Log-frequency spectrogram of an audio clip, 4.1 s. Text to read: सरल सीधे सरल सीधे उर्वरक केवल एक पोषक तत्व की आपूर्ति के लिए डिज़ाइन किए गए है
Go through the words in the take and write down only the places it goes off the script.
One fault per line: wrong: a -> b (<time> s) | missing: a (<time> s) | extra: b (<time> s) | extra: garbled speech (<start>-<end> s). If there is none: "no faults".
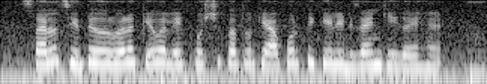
missing: सरल सीधे (0.8 s)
